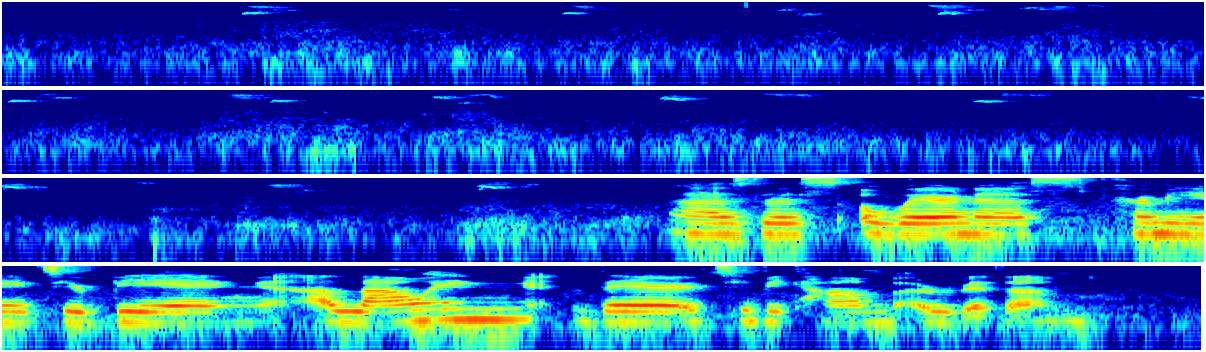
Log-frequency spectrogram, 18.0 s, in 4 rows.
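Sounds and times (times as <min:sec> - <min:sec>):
short bird chirps: 0:00.8 - 0:09.2.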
